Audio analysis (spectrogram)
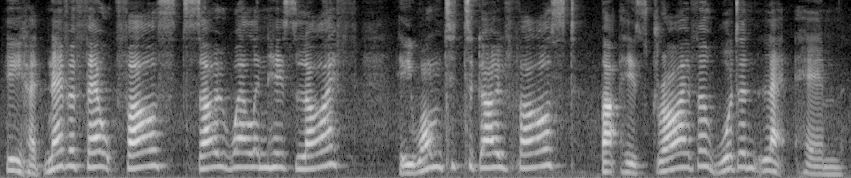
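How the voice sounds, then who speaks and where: A woman's voice: fairly high pitch, very animated, takes it slowly, fairly bright tone. A woman reading a children's story aloud as scripted narration.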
